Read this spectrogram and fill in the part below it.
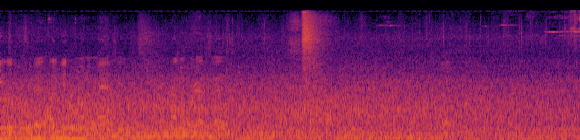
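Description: City traffic rumbles steadily in the background.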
